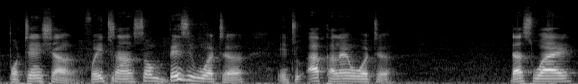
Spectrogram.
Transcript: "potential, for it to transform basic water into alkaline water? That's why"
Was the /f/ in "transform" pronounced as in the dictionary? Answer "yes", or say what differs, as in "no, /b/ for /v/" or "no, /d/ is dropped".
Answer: no, /f/ is dropped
